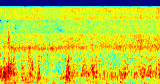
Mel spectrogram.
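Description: Rough sea surf washing and breaking over a rocky shore, with strong wind rumbling on the microphone. A steady, low, churning noise, no single crash standing out.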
